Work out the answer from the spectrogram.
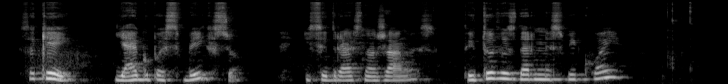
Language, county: Lithuanian, Vilnius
